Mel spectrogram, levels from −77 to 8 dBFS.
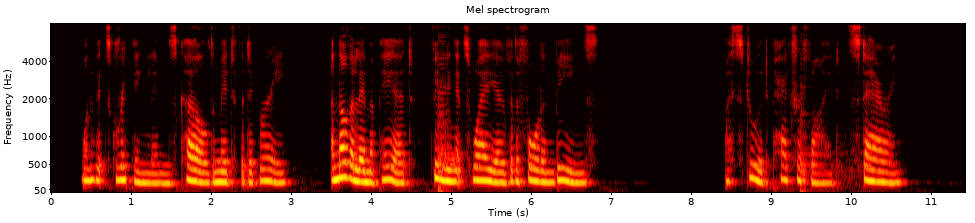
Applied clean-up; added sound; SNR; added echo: neural separator model SepFormer DNS4.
